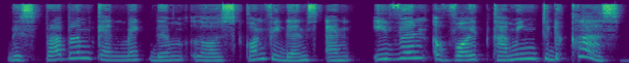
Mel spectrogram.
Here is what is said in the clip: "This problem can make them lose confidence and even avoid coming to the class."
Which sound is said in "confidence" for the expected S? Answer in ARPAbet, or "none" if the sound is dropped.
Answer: S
